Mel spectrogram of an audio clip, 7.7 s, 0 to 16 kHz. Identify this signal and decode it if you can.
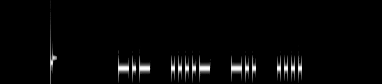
Morse code, heard as a keyed tone, about 17 wpm, spaced as for 12 wpm, 700 Hz. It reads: K4DH
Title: USA Call Signs - 4 Characters - 2x Character Spacing - 17wpm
